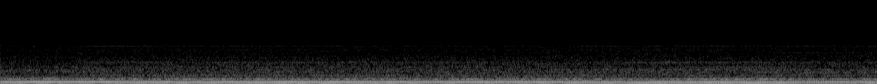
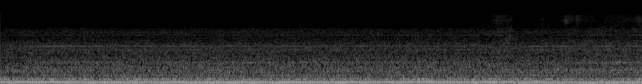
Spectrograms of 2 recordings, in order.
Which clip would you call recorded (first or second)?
first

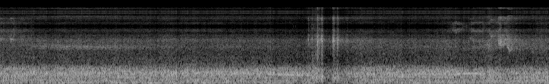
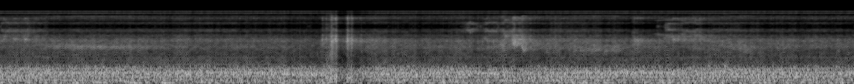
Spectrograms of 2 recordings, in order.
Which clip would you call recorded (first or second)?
first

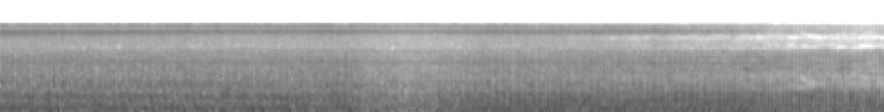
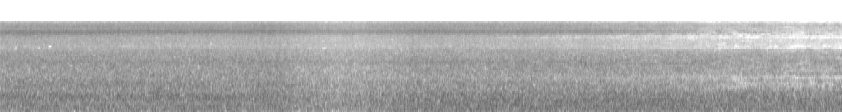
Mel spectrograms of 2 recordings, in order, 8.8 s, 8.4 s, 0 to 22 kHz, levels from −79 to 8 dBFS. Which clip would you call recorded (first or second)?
second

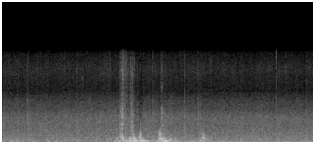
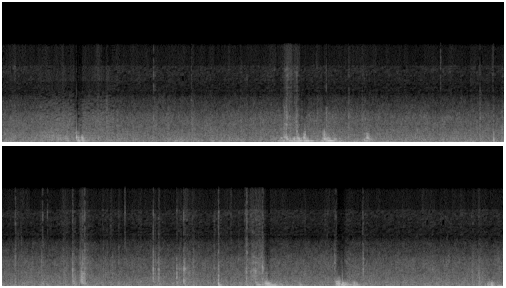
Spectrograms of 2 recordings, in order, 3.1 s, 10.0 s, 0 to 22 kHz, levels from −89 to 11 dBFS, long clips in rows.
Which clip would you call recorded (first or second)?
first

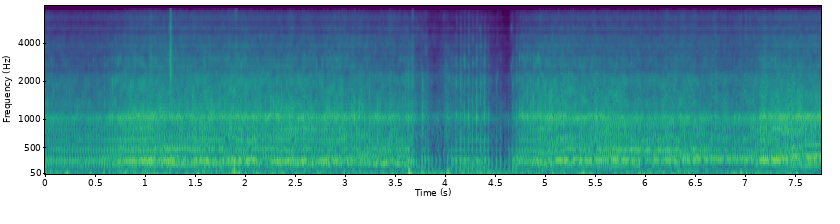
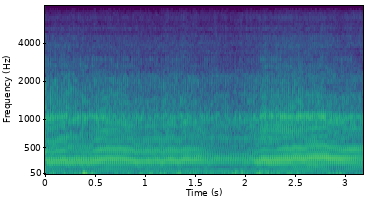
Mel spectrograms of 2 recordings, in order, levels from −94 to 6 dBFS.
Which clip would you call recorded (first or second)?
second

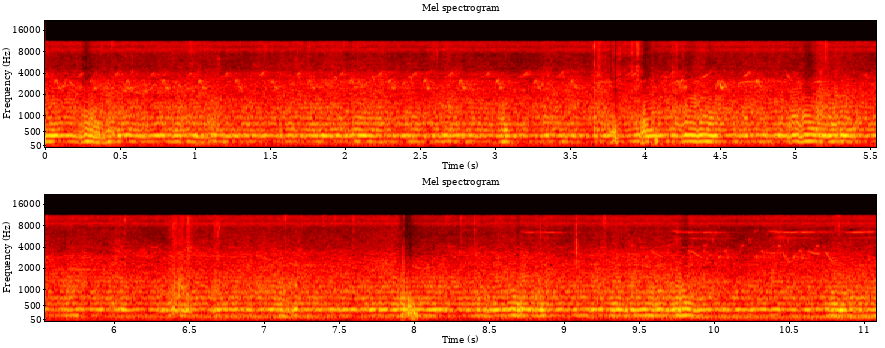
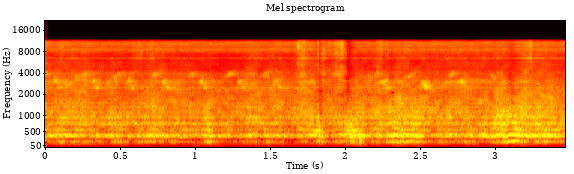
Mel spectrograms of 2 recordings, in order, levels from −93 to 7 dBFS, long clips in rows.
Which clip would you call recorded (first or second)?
first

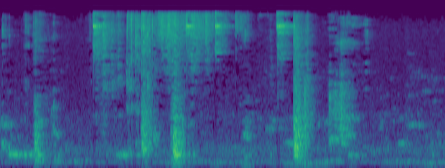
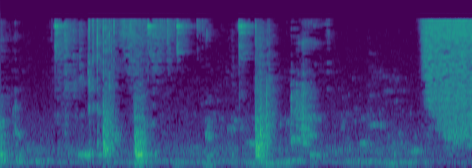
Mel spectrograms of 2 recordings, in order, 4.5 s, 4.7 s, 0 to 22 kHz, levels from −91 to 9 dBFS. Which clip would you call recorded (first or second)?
first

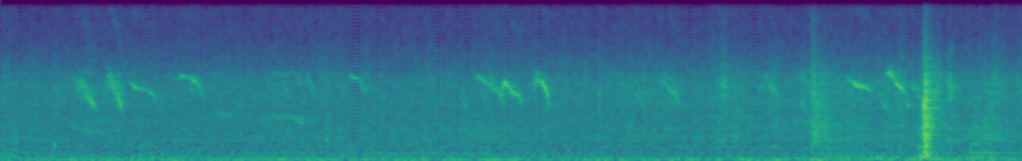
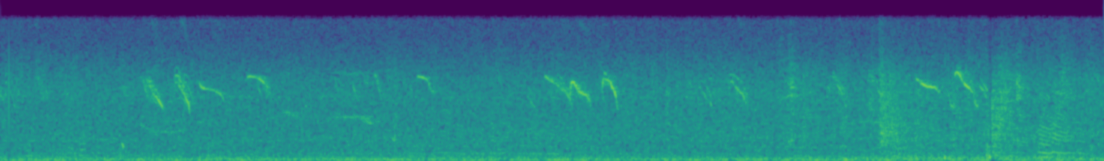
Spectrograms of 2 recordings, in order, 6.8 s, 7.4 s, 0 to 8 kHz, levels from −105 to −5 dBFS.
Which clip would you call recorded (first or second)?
second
